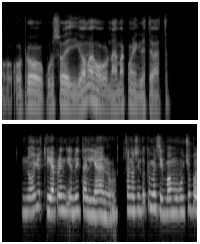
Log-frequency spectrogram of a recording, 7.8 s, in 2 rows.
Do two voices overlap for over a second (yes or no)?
no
